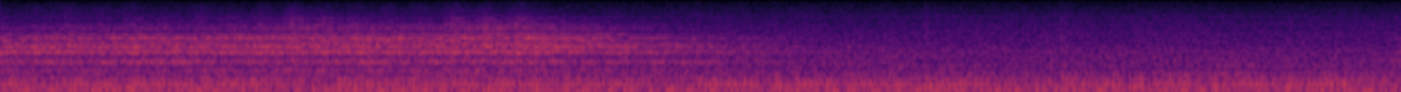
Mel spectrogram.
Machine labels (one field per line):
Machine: slide rail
